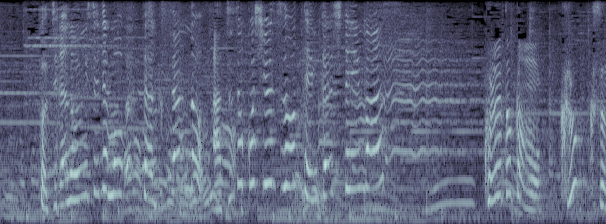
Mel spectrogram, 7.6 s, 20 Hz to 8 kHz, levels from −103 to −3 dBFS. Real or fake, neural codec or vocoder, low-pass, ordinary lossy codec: real; none; none; none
